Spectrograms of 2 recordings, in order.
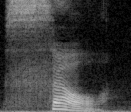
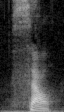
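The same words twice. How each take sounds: First: The vowel is stretched with an added uh. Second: The vowel is short and plain. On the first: "I stretched out the vowel so that I could make a short E and a short U" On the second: "So I didn't just say sell"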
